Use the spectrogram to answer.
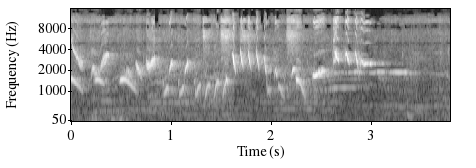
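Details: White-rumped shama breeding bird, or murai, with a 21 tail, pours out a fast varied phrase of sweeping whistled notes, dense and tumbling, slowing into a few longer slurred whistles near the end.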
